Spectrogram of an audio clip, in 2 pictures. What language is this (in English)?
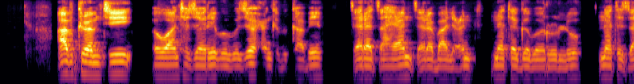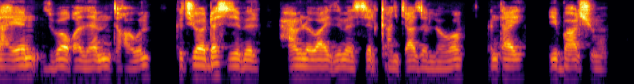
Tigrinya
